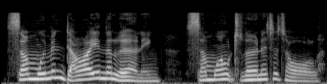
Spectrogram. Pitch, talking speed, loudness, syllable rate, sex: 215 Hz, 220 wpm, -15 LUFS, 4.8 syllables/s, female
